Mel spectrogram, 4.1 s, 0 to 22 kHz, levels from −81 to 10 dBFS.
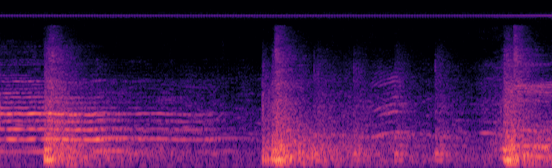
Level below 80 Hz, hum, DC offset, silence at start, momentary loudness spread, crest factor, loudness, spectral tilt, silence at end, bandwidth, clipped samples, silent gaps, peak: -40 dBFS; none; under 0.1%; 0 s; 16 LU; 20 dB; -23 LUFS; -6.5 dB/octave; 0 s; 17 kHz; under 0.1%; none; -4 dBFS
